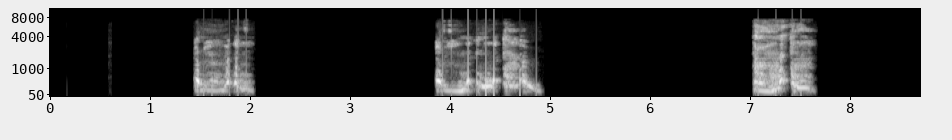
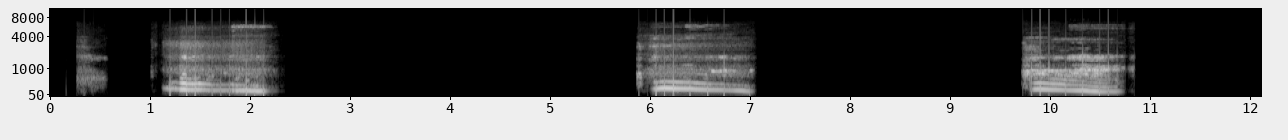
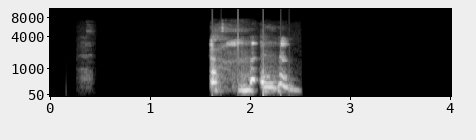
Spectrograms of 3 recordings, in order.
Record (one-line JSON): {"three_cough_length": "8.7 s", "three_cough_amplitude": 30307, "three_cough_signal_mean_std_ratio": 0.34, "exhalation_length": "12.1 s", "exhalation_amplitude": 9460, "exhalation_signal_mean_std_ratio": 0.4, "cough_length": "4.0 s", "cough_amplitude": 27408, "cough_signal_mean_std_ratio": 0.3, "survey_phase": "beta (2021-08-13 to 2022-03-07)", "age": "45-64", "gender": "Female", "wearing_mask": "No", "symptom_none": true, "smoker_status": "Never smoked", "respiratory_condition_asthma": false, "respiratory_condition_other": false, "recruitment_source": "REACT", "submission_delay": "1 day", "covid_test_result": "Negative", "covid_test_method": "RT-qPCR"}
